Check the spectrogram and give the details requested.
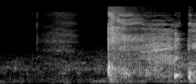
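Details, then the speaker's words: A woman recovering from illness, still coughing with a stuffed nose and hoarse voice, on medicine for another week: a quiet breath, then a sudden loud harsh cough burst with two short follow-up coughs. "I'm feeling better. I'm still coughing, but not as wildly as before. But sometimes it kind of kicks in, and I cough along."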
